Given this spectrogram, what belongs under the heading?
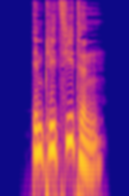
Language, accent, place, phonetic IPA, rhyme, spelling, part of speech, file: German, Germany, Berlin, [ɪmpliˈt͡siːtn̩], -iːtn̩, impliziten, adjective, De-impliziten.ogg
- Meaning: inflection of implizit: 1. strong genitive masculine/neuter singular 2. weak/mixed genitive/dative all-gender singular 3. strong/weak/mixed accusative masculine singular 4. strong dative plural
